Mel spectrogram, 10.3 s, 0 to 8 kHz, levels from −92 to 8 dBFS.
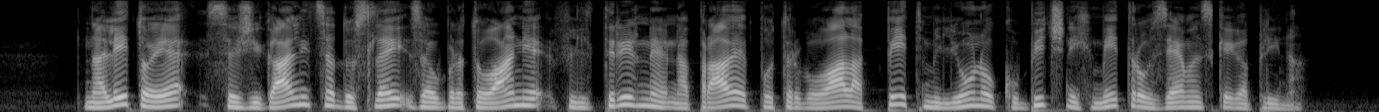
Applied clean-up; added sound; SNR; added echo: none; none; none; none.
